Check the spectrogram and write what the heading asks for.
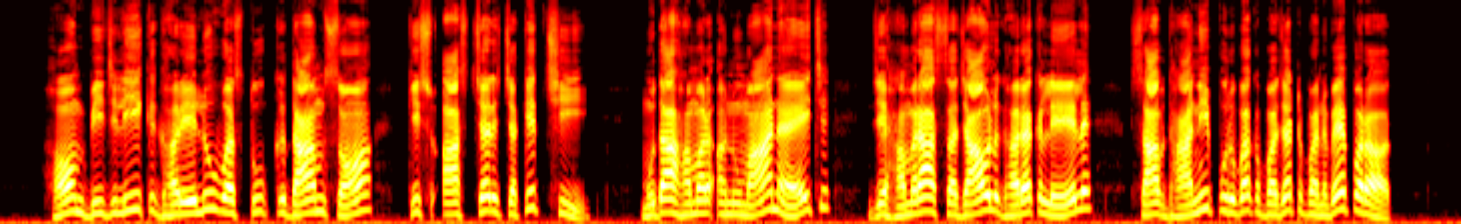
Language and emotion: Maithili, surprised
